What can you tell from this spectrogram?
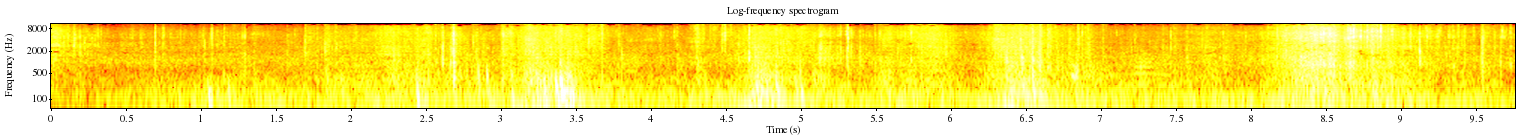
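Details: A Komodo dragon gives breathy, airy hisses while swallowing a whole goat, bracing against wood to force the prey into its mouth. The loudest hiss is a long rush near the end, amid wet rustling and crinkling sounds.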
